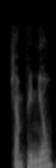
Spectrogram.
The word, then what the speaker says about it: champignon: Is that how you pronounce it? Champignon? Champignon? That's French for mushroom, right? So well, yes, it is, and you're really doing a nice job of the pronunciation.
